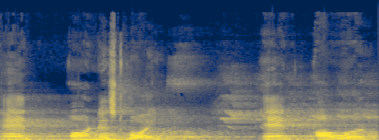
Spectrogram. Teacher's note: H is a consonant, but here the word starts with the vowel O sound.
